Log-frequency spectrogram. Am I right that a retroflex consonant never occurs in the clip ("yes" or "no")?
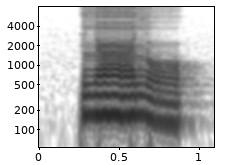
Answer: yes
